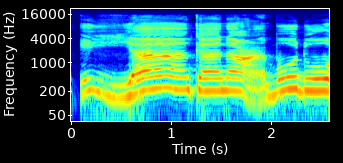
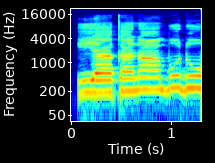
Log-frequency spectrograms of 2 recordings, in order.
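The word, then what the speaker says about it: إِيَّاكَ نَعْبُدُ: menggandakan bunyinya gandakan bunyinya iyyaka nabudu wa iyyaka nasta'in tidak boleh dibaca iyyaka nabudu WA iyyaka nasta'in kurang tepat yang tepat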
